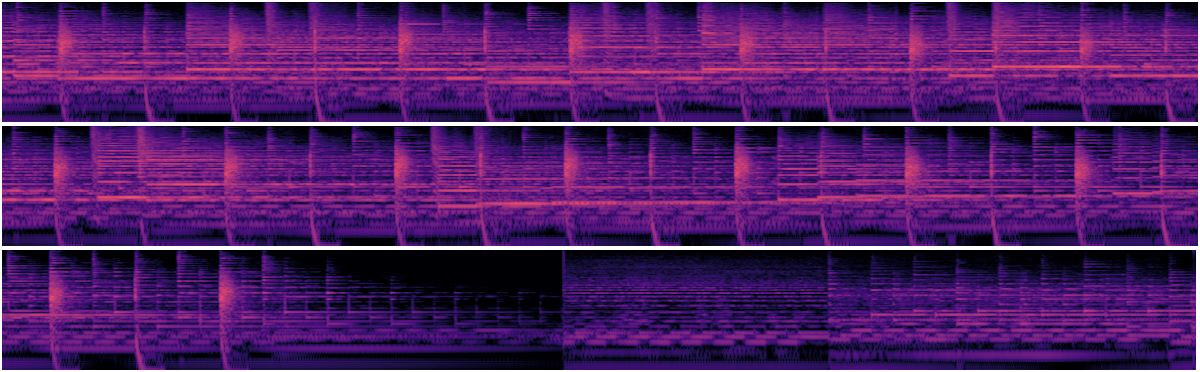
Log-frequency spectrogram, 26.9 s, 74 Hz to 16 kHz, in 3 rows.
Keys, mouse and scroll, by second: 7.3 right click, 9.5-10.7 typing, 12.9 typing, 19.4 typing, 22.0-22.7 typing.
